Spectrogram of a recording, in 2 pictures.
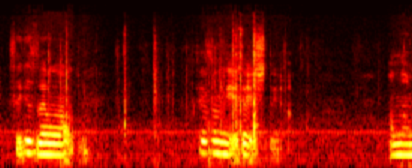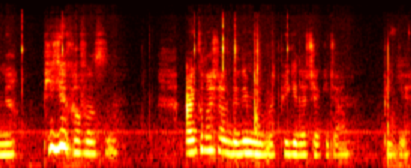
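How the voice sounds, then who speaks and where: Excitable young woman commenting on a game. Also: high voice, a little hiss or hum. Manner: excitable, chatty, talks to viewers while playing. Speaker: gamer. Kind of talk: casual gaming commentary.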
